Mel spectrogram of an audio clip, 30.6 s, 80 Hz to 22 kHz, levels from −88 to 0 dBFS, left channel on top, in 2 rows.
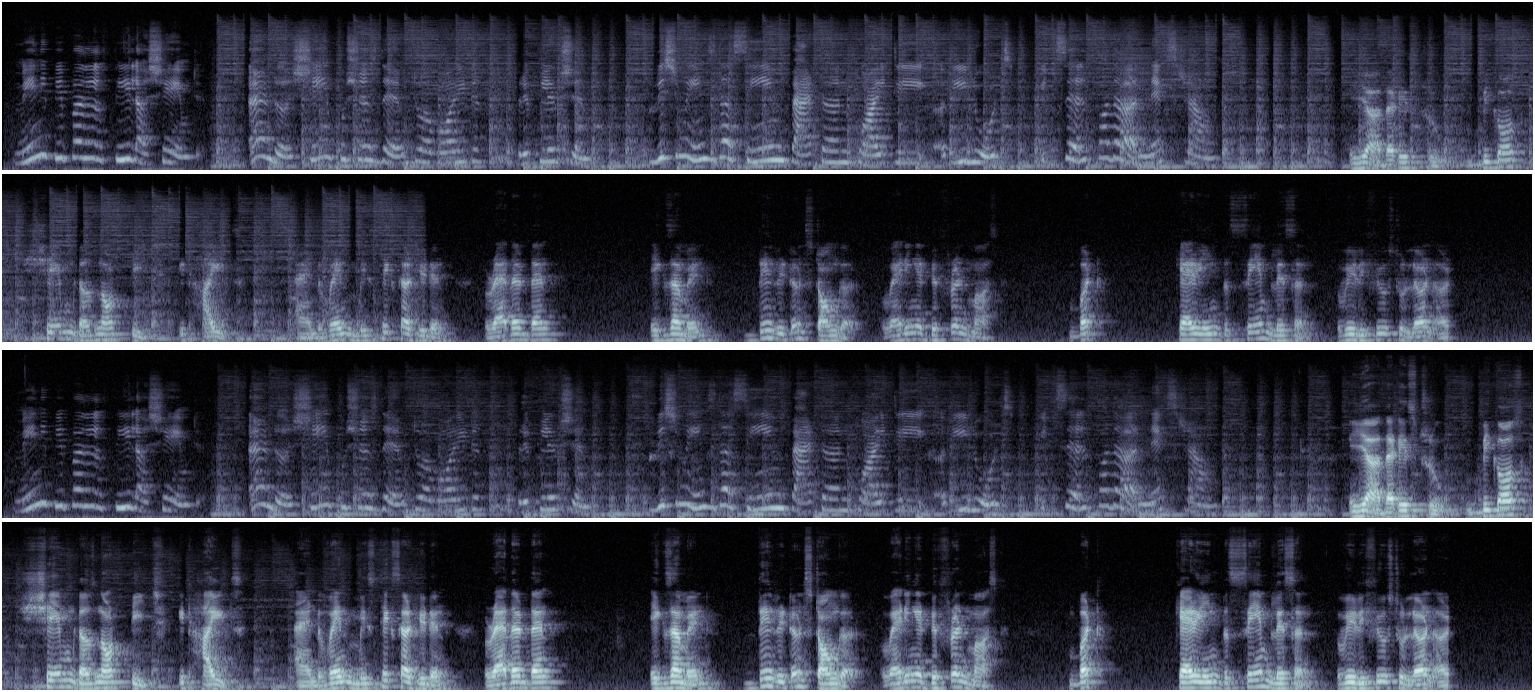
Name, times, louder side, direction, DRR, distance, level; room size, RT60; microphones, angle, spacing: voice 1, 0.1-2.0 2.5-6.0 6.4-10.1 10.4-12.2, left 2 dB, 20° left, 0.3 m, -34 dB
sound 1, 2.1-19.5, left 1 dB, 75° left, 0.8 m, -40 dB
voice 2, 13.5-17.7 18.2-19.9 20.1-20.9 21.8-25.3 26.0-26.4 27.1-29.8, right 8 dB, 85° right, 0.3 m, -22 dB
3.5 x 3.0 x 2.6 m
head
